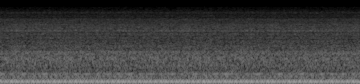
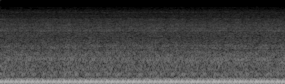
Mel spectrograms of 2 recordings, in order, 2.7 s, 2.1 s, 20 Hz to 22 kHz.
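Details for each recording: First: 2008 Nissan X-Trail 2.0 diesel, remapped with EGR and DPF deleted, that misfired at 3000 rpm after a clutch job and had a non-working turbo. After the engine was stopped and rested, vacuum is full again: even, steady idle with a low thrum, no stumbles. Normal idle. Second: 2008 Nissan X-Trail 2.0 diesel, remapped with EGR and DPF delete, idling: strong steady low drone after engine tone change; car misfires at 3000 rpm and turbo not working properly.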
